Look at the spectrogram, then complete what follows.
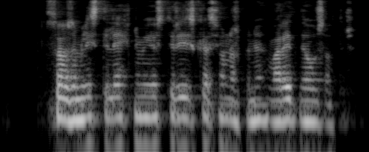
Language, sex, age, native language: Icelandic, male, 30-39, Icelandic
